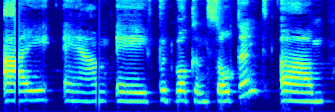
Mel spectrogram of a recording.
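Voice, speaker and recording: Guest: woman from Ecuador, football consultant; measured, hesitant delivery with restarts. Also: medium pitch, little pitch movement, low-quality recording. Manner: thoughtful, many ums and restarts. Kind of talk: interview answers.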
